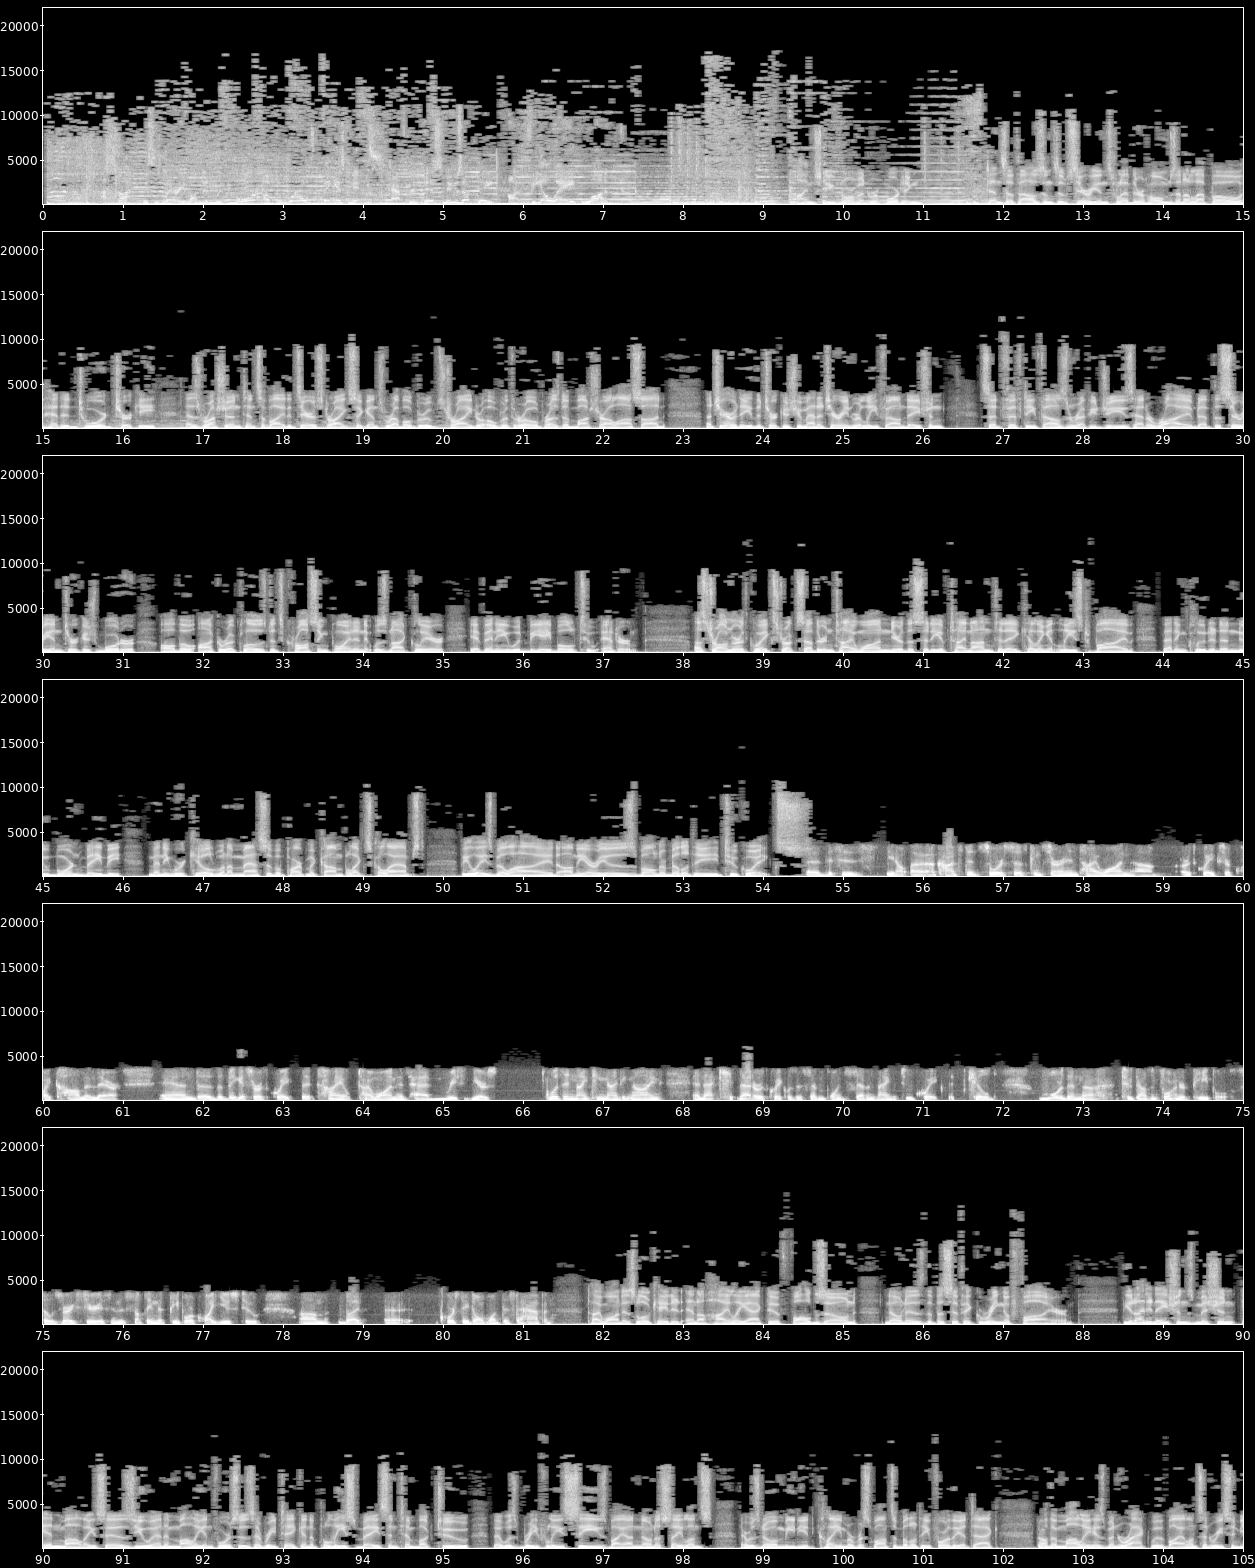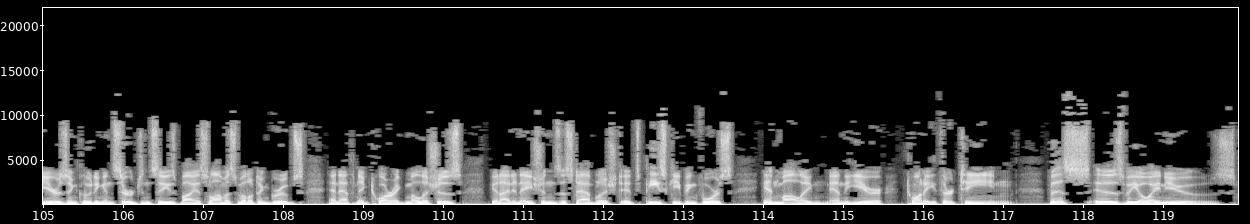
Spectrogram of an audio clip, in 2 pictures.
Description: ყოველ შაბათს რადიო თავისუფლების პირდაპირ ეთერში შეგიძლიათ მოისმინოთ სპორტული გადაცემა „მარათონი“.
